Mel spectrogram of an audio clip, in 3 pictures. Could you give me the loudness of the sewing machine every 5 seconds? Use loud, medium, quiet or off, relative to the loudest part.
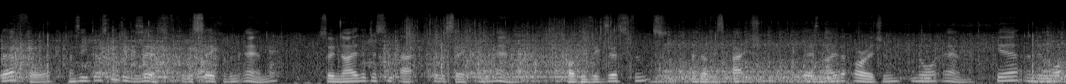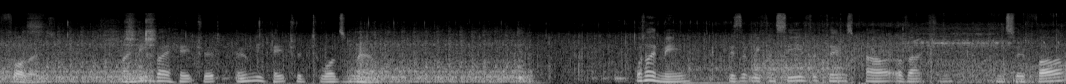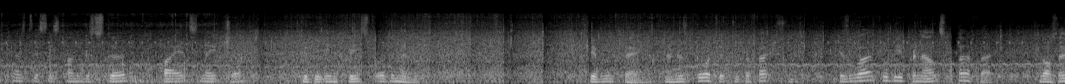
loud, loud, loud, loud, medium, medium, medium.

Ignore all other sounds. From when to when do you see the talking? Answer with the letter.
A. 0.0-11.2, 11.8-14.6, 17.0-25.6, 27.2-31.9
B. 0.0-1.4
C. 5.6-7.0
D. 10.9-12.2
A.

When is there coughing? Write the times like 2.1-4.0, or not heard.
10.9-12.2.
